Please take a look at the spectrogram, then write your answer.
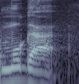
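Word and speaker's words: Mugaa: How do you pronounce the last name? Muga or Muga?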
